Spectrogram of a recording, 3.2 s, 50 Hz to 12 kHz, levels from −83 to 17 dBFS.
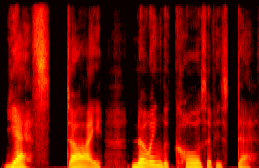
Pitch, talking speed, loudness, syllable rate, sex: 210 Hz, 150 wpm, -19 LUFS, 4.0 syllables/s, female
